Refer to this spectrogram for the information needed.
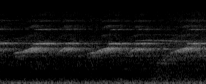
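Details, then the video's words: A very noisy curlew gives loud whistled notes that rise and fall, repeating about every three-quarters of a second, over a steady high insect-like hum. "That's the sound of a bird called a curlew."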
